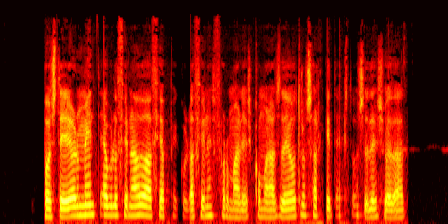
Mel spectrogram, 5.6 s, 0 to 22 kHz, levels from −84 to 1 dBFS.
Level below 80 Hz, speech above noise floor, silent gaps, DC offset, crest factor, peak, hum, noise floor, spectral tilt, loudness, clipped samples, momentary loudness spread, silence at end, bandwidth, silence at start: -52 dBFS; 56 dB; none; under 0.1%; 18 dB; -2 dBFS; none; -76 dBFS; -4 dB/octave; -20 LUFS; under 0.1%; 11 LU; 0.55 s; 16.5 kHz; 0.55 s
